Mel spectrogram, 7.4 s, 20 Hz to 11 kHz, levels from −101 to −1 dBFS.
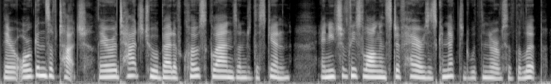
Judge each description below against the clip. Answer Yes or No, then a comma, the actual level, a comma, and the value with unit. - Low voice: No, high, 205 Hz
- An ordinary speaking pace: No, fast, 270 wpm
